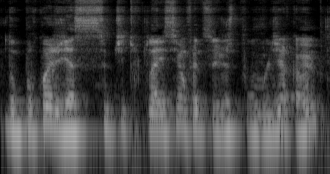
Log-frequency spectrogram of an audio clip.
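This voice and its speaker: Man, casual unboxing vlog, mellow tone, chatty, halting fillers, phone camera. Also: medium pitch, fairly even intonation. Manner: chatty, with many fillers and restarts. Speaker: tech reviewer.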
